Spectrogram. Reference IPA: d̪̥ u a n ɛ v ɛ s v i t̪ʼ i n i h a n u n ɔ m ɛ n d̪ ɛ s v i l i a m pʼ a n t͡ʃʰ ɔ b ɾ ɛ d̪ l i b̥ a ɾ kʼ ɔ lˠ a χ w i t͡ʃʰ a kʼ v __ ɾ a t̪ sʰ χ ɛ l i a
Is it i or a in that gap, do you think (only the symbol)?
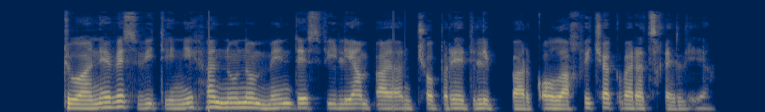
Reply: a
